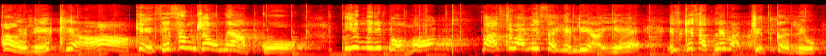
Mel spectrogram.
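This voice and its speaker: A woman's voice: very high-pitched, very animated, measured pace, soft background music, heavily acted. A woman playing a bossy, scolding mother-in-law in a comedy sketch, flustered when caught out.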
